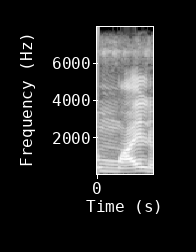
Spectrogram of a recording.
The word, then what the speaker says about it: mild: जैसे एग्जाम्पल देख लेते हैं, माइल्ड, ठीक है, MILD, तो इसको माइल्ड पढ़ेंगे हम, मिल्ड नहीं पढ़ेंगे, माइल्ड।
